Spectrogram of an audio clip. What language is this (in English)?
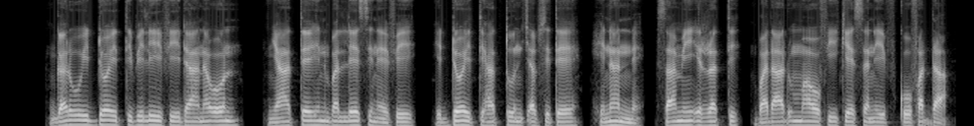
Oromo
